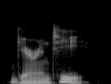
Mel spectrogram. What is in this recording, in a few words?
"guarantee", spelling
